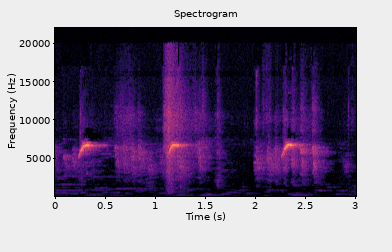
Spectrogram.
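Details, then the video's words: Flowerpecker giving three thin, very high upslurred notes about a second apart, each a brief sharp tsip, over a quiet faint background. "Burung cabe cabean gacor mantep"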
